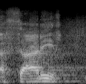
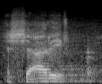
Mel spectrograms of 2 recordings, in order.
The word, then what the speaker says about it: الشعارير: اي كانه نطق بها هكذا الثعارير يبي يقول الشعارير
